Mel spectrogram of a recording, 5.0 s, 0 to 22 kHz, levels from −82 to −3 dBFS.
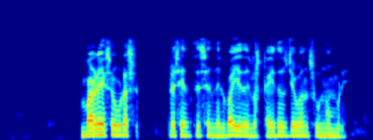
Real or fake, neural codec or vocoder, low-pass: fake; codec, 16 kHz, 8 kbps, FunCodec, trained on LibriTTS, 25 frames a second; 7.2 kHz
